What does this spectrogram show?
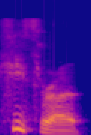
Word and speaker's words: Heathrow: It's a h sound. Heathrow.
